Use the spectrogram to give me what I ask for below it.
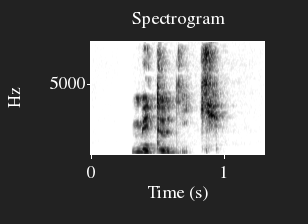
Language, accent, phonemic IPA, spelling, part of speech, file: French, France, /me.tɔ.dik/, méthodique, adjective, LL-Q150 (fra)-méthodique.wav
- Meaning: methodical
